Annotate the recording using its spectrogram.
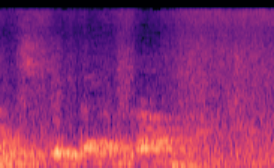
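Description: A man speaking, his words unclear, trailing off about halfway into a steady hiss of room noise.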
